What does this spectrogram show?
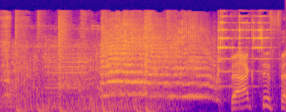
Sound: hammering and drilling; elephant trumpets

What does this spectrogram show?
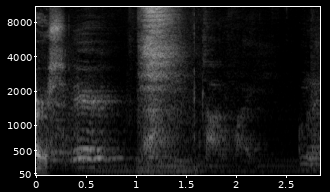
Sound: sniff

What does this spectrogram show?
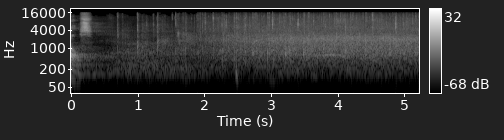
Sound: attendees applauding

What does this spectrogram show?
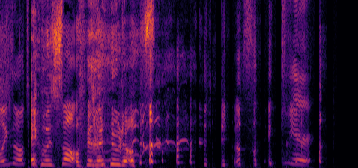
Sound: both laughing

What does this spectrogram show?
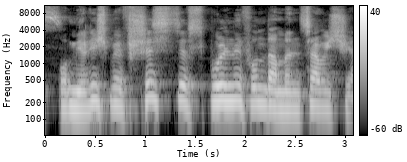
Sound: foreign language

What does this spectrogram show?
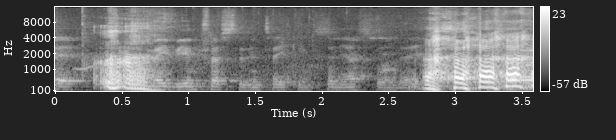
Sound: laughs

